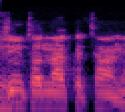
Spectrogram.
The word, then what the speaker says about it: Nakatani: fight in Japan to fight how do you pronounce his name? NJ? No, to fight the Japanese tremendous undefeated Oh, yeah, champion. Junto Nakatani.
